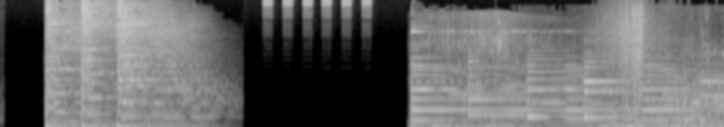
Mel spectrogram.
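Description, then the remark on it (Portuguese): Water gushes loudly from a tap in two bursts, separated by a short pause with a few faint high ticks, the flow dense and splashing, with no voices. “Feche a torneira.”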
